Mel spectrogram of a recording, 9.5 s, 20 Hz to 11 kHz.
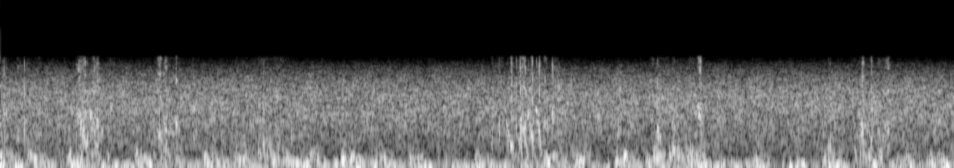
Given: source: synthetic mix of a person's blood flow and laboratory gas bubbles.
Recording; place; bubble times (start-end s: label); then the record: Doppler ultrasound of blood flow; precordium
0.00-0.42 s: bubbles
0.60-0.64 s: bubbles
0.73-1.17 s: bubbles
1.40-1.88 s: bubbles
1.90-2.00 s: bubbles
2.27-2.96 s: bubbles
4.88-5.79 s: bubbles
6.50-7.08 s: bubbles
8.24-8.40 s: bubbles
8.49-8.95 s: bubbles
From the record:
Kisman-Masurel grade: 332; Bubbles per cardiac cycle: rolling drumbeat, 9 or more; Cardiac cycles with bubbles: 50 to 99%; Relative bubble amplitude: moderate (0.250 to 0.450); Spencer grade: 3 (all of the cardiac periods contain showers or single bubble signals, but not dominating or overriding the cardiac motion signals); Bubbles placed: anywhere in the cardiac cycle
